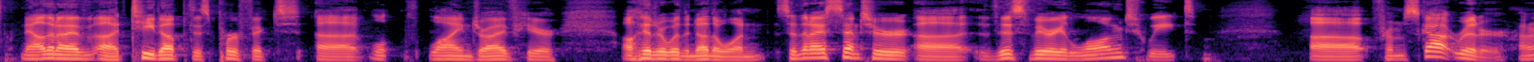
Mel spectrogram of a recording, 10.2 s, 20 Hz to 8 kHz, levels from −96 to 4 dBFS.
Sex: male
